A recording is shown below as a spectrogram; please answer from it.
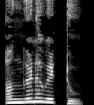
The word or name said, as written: ಅಂಗಣವೆಟ್ಟು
